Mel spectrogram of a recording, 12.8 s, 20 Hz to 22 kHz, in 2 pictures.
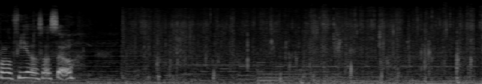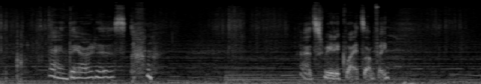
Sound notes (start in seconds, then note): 2.2 footsteps; 8.0 laughs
